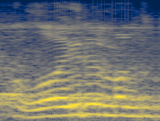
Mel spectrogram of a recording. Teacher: غین پہ زبر ہے، تفخیم کا یہ دوسرا درجہ ہے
